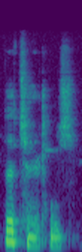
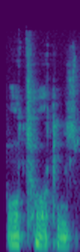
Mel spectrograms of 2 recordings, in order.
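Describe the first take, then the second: First: New York "the Turtles" as toitles; dropped low, New York accent on Turtles. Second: Said in the usual way. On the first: Pretend. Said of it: "say it in a New York accent".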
